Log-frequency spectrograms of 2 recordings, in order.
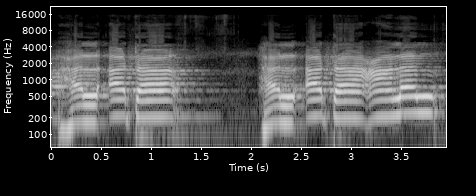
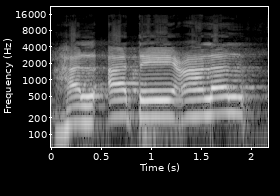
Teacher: Jumhur tadi difathahkan hal ata, dan Al-Kisai dijadikan imalah al-kubra hal ate, dan Warsh an-Nafi' dibaca dengan taklil hal ate.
